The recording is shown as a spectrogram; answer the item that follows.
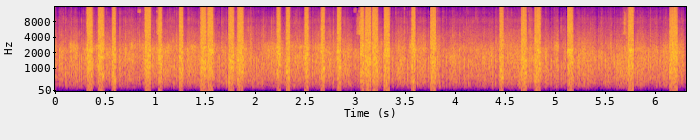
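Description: Audience applauding: a dense run of hand claps, with individual sharp claps standing out above the rest.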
